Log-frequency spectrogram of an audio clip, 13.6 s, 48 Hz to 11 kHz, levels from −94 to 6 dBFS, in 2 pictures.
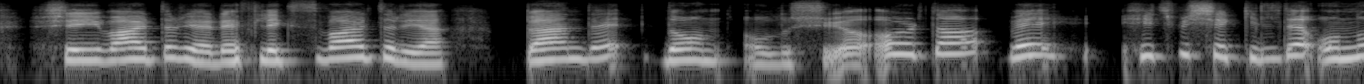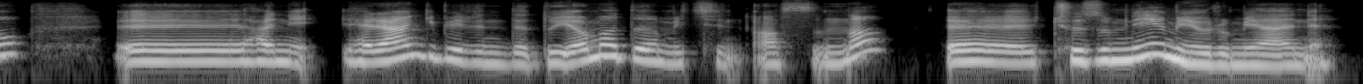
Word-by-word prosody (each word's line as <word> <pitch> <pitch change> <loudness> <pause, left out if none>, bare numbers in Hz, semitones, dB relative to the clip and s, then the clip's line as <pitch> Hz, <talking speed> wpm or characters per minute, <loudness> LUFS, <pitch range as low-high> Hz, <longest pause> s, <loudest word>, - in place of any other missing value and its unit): şeyi 225 - 0
vardır 245 +3 +3
ya, 200 -5 +1
refleksi 215 +2 -1
vardır 260 -2 +3
ya. 180 -1 -1 0.4
Bende 245 +5 +1 0.2
don 225 -1 -1
oluşuyor 175 -1 -5
orada 335 +2 0
ve 290 +3 +5
h - - -32 0.3
hiçbir 300 +2 -4
şekilde 280 -1 -1
onu, 290 +5 -1 0.5
eee, 210 0 +2
hani, 205 -3 -1
herhangi 235 +8 +3
birinde 180 -6 -4
duyamadığım 215 +2 +2
için 185 0 -11
aslında, 185 - -3 0.3
eee, 200 -2 +3
çözümleyemiyorum, 220 - +3
yani. 170 +2 -1
225 Hz, 110 wpm, -23 LUFS, 195-270 Hz, 0.5 s, ve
